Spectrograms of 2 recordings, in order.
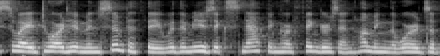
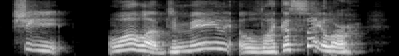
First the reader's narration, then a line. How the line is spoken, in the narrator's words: the young man stammered incoherently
